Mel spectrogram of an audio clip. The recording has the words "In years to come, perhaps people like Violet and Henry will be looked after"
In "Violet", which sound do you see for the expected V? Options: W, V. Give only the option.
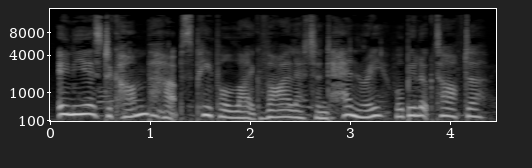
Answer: V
